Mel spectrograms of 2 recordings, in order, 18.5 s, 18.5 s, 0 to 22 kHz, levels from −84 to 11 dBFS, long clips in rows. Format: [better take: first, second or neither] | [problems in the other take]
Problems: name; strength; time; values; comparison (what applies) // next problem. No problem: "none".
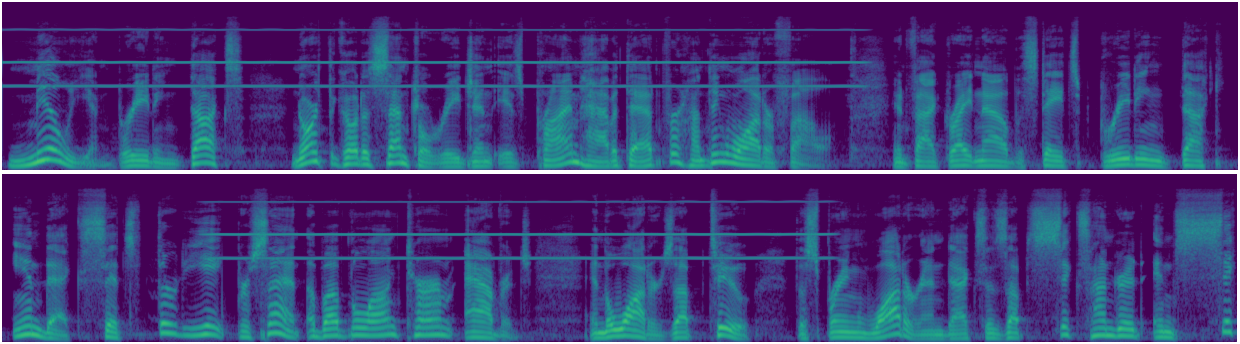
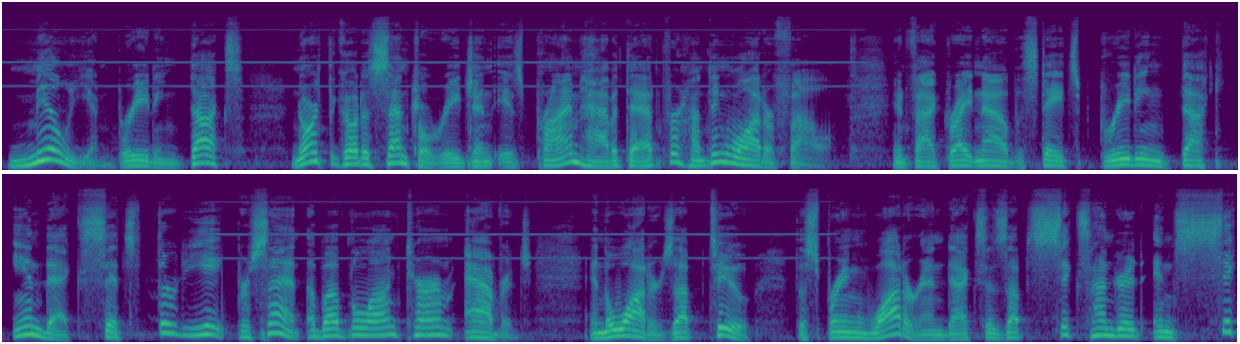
second | high-pitched whine; loud; until 6.5 s and from 11 to 16 s; 5 kHz, 5 dB below the speech; faint in the second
